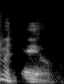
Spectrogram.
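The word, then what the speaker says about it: Mathieu: be wrong, but I've it's always been Matthew to me. I thought it was Matteo. Yeah, it is Matteo. Well, they it's M A T H I EU.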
